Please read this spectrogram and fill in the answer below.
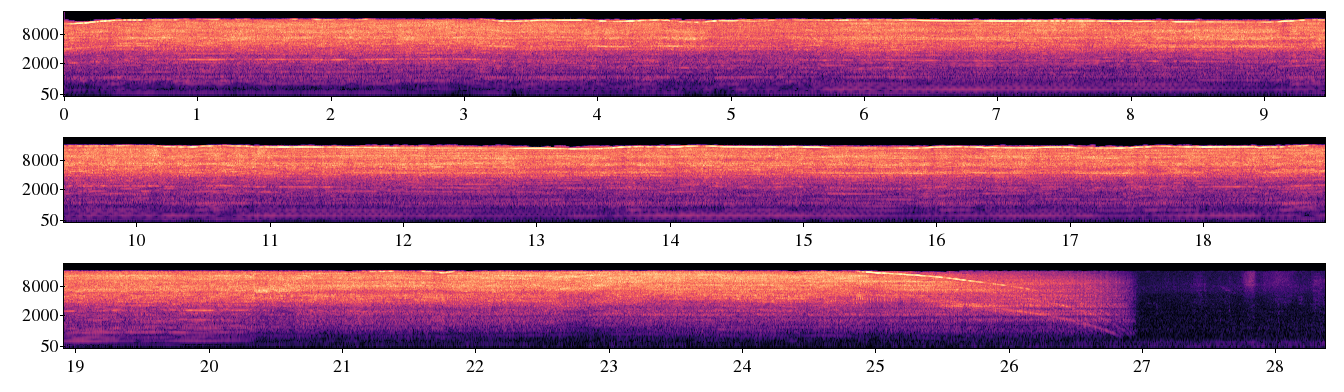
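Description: Corded angle grinder with a wire cup brush scouring rust and old paint off a metal caboose roof, its motor whine dipping and recovering as the brush is pressed into the surface. Near the end it is switched off and winds down, falling in pitch until it stops.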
